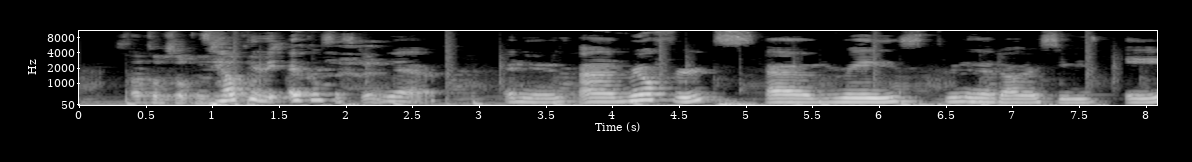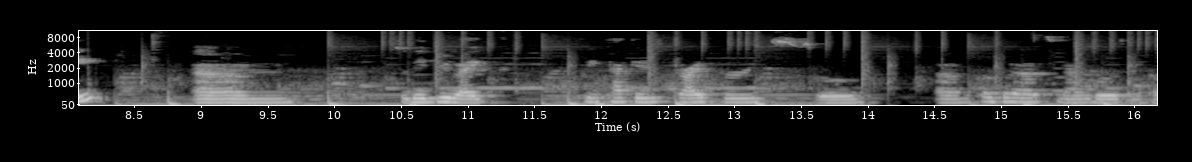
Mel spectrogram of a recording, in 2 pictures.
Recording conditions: poor sound quality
